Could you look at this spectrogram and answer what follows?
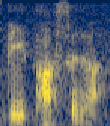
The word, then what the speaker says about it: vipassana: The Buddhist word is vipassana, which is spelled V-I-P-A-S-S-A-N-A.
